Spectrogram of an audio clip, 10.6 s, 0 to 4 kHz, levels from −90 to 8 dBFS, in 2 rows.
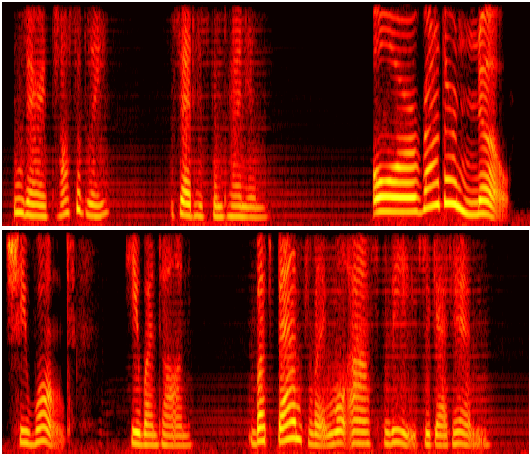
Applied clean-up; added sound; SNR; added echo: neural separator model SepFormer DNS4.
